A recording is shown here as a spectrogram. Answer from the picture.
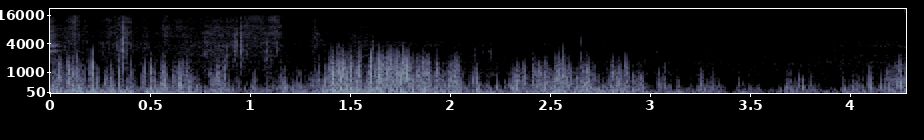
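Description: Wind blowing across the microphone, gusty and uneven.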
